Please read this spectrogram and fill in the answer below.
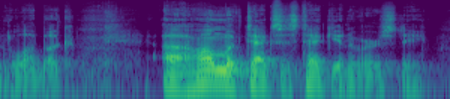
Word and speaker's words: Lubbock: I grew up in a town in West Texas, Lubbock, and people always mispronounce it. They say Lubbock, but there's no ick in Lubbock.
